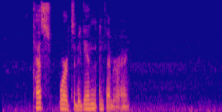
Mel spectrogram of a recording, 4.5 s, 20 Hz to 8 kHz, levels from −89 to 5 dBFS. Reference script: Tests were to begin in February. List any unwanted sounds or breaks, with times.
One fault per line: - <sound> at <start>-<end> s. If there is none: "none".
none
